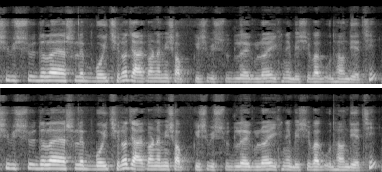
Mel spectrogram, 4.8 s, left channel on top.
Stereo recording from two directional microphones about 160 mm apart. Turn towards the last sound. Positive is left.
turn(degrees=-25)  # may be behind; listen again after turning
